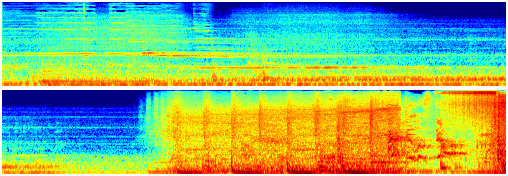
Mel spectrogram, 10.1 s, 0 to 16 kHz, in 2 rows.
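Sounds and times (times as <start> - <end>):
held drone tones: 0.0 - 8.4.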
